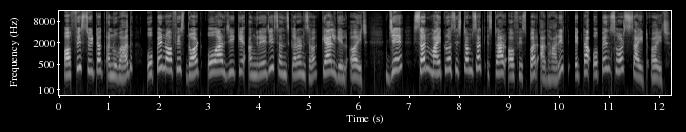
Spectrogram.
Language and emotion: Maithili, neutral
